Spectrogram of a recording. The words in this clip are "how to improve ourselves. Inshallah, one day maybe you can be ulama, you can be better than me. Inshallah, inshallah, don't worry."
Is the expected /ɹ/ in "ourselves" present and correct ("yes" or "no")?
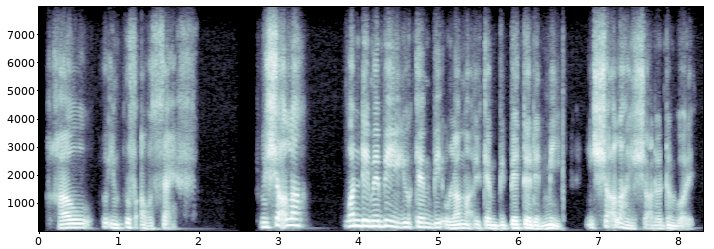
no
